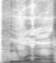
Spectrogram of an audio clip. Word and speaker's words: Keweenaw: Well, I mean, if you're going to the the Leeuwinaw Peninsula, say that right? Keweenaw. Sorry.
